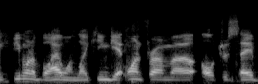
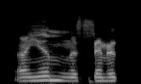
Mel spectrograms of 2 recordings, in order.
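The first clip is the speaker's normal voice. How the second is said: cartoon frog puppet voice, pitched up; 7 semitones higher than usual. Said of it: "I can do a very good Kermit".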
